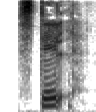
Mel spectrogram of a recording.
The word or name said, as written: stel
